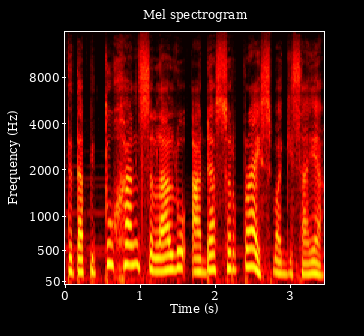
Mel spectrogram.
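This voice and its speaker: The pitch swings very widely at a fairly slow pace, in a German accent. Music plays in the background, and the sound is dry and close with no echo. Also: woman. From Germany, Münster diocese area (Westphalia). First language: German (speaking Indonesian). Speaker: missionary. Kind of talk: personal testimony narration.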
